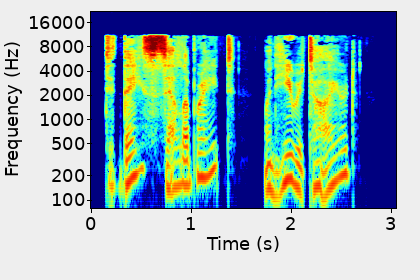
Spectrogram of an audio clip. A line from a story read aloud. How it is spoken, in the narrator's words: Joss whispered to Tess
